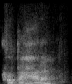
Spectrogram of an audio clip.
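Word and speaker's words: Kogahara: is pronounced Kotahara.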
